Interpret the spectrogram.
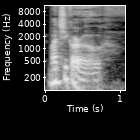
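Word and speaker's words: Machi Koro: Is it pronounced Machikoro? I believe that's what it says in front of me. – Machikoro.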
